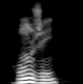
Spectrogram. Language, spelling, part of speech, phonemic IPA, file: French, ronger, verb, /ʁɔ̃.ʒe/, Fr-ronger.ogg
- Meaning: 1. to gnaw 2. to erode, to eat at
